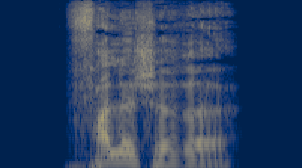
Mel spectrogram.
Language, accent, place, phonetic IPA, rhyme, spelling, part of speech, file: German, Germany, Berlin, [ˈfalɪʃəʁə], -alɪʃəʁə, phallischere, adjective, De-phallischere.ogg
- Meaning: inflection of phallisch: 1. strong/mixed nominative/accusative feminine singular comparative degree 2. strong nominative/accusative plural comparative degree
